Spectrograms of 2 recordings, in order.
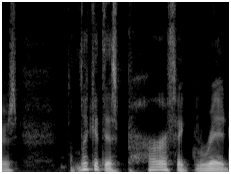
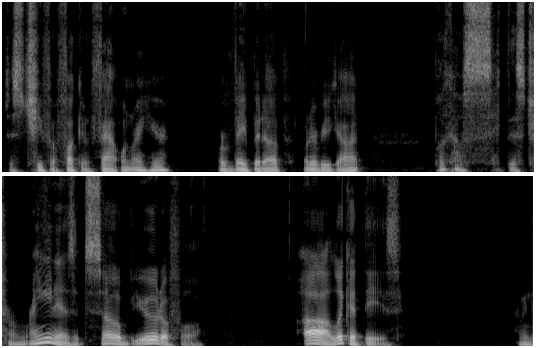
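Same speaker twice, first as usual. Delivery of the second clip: normal talking voice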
